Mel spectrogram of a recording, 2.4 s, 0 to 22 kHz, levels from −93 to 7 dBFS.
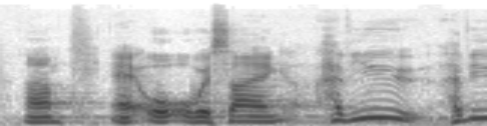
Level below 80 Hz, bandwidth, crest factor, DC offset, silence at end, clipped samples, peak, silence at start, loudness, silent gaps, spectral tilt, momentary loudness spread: -62 dBFS; 16.5 kHz; 16 dB; under 0.1%; 0 s; under 0.1%; -10 dBFS; 0.1 s; -25 LUFS; none; -6.5 dB/octave; 7 LU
